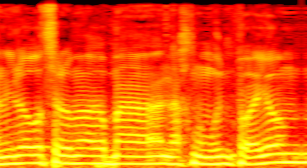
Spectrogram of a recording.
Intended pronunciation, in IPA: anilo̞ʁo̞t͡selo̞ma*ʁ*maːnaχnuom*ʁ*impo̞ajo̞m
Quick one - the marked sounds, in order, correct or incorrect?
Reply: correct, correct

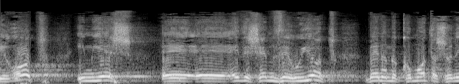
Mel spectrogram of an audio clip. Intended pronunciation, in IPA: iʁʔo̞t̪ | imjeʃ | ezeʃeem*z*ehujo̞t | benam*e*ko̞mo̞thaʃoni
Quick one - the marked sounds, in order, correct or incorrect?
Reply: correct, correct

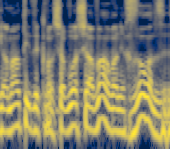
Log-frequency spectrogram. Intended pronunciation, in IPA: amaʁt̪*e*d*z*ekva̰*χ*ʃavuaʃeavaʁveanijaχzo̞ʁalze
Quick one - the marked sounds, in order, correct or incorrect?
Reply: incorrect: i, correct, incorrect: ʁ

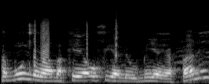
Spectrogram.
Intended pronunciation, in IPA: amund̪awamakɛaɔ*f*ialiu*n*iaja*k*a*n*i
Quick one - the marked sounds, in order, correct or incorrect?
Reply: correct, incorrect: m, incorrect: p, correct

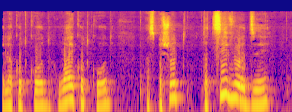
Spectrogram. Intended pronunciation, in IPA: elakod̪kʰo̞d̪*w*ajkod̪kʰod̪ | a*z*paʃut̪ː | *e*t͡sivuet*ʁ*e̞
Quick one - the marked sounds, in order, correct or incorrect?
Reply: correct, correct, incorrect: a, incorrect: z

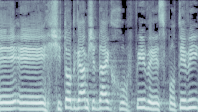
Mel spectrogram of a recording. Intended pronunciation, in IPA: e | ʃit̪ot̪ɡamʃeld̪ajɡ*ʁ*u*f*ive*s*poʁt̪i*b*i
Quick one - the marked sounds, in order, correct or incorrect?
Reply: incorrect: χ, correct, correct, incorrect: v

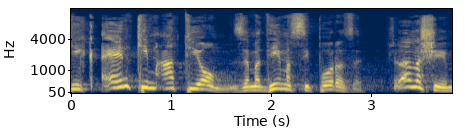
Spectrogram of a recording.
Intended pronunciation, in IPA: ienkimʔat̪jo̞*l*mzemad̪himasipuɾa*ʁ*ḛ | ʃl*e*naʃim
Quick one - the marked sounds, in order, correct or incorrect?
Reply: incorrect: none, incorrect: z, incorrect: a

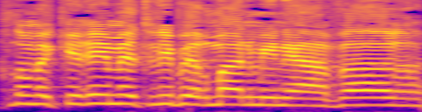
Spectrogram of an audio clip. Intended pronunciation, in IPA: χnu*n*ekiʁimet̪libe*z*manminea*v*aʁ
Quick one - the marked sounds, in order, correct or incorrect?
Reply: incorrect: m, incorrect: ʁ, correct

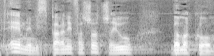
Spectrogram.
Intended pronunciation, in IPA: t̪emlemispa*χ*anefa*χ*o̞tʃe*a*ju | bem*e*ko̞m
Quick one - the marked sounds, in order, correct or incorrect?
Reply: incorrect: ʁ, incorrect: ʃ, correct, incorrect: a

